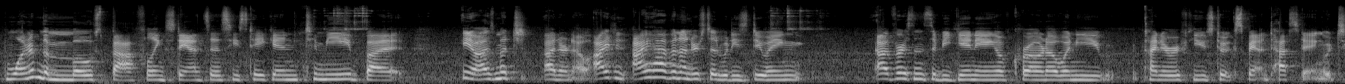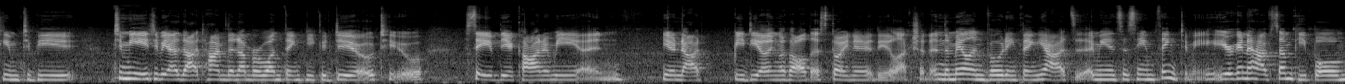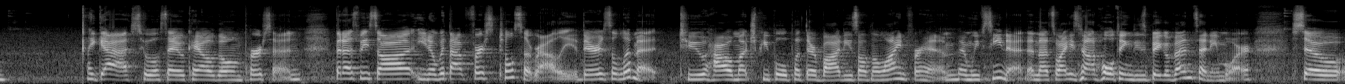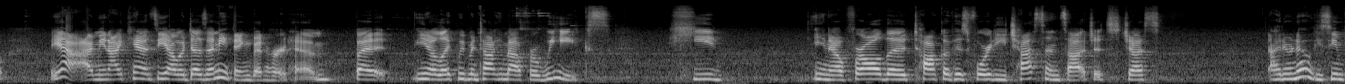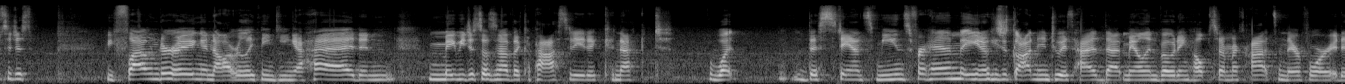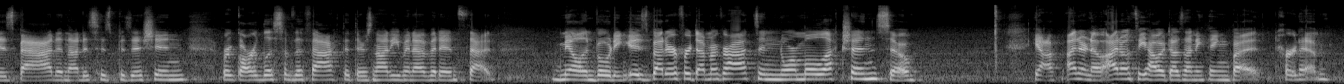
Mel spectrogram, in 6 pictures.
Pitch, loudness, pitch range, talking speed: 225 Hz, -18 LUFS, 210-245 Hz, 205 wpm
